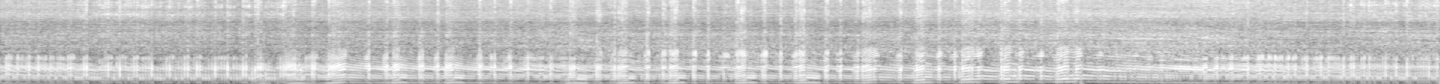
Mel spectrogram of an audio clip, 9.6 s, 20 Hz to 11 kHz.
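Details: Piped McCulloch Pro Mac 850 two-stroke chainsaw cutting two-year-seasoned oak, tuned ragged-edge lean: high screaming note sagging slightly in the cut but pulling about 10,300 rpm; strong, healthy.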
